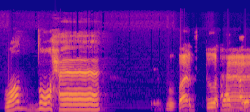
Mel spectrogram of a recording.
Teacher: এই আয়াতের মধ্যে দদ মোটা করে উচ্চারণ হবে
